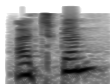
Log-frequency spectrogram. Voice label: "achkan", Punjabi; ਅਚਕਨ

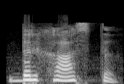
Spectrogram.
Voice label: "darkhasat", Punjabi; ਦਰਖਾਸਤ

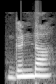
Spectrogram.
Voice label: "gandda", Punjabi; ਗੰਢਾ

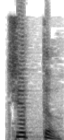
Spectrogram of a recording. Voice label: "chiit", Punjabi; ਚਿੱਤ

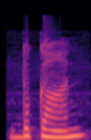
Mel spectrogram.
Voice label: "dukan", Punjabi

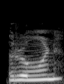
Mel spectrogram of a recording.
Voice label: "ronn", Punjabi

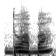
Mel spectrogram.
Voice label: "duaba", Punjabi

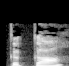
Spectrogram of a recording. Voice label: "kuka", Punjabi; ਕੱਕਾ

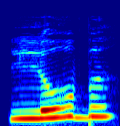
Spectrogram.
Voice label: "lobh", Punjabi; ਲੋਭ

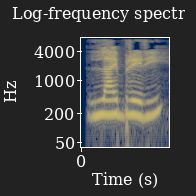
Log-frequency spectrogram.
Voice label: "liberary", Punjabi

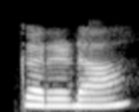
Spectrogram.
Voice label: "krarra", Punjabi; ਕਰੜਾ; Gurmukhi; Shahmukhi; کرڑا; adjective, masculine; tough, hard, adamantine, stiff; tight; difficult, arduous; dry; stony

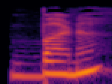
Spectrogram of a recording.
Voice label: "ban", Punjabi

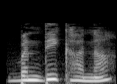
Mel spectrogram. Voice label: "banddi khaana", Punjabi

